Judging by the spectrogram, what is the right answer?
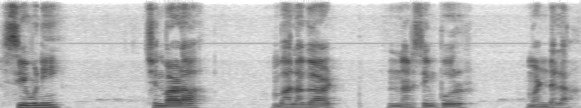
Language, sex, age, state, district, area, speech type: Hindi, male, 18-30, Madhya Pradesh, Bhopal, urban, spontaneous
